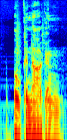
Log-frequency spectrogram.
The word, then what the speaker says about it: Okanagan: Pronunciation. Okanagan. Okum. Isn't that what I said? Name pronunciation for more confusing names. Okanogan.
